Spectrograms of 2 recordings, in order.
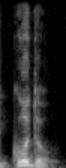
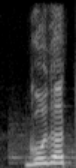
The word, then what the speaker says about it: Godot: میریم سراغ موتور بازیسازی گودو گدات نوشته میشه ولی اسمش از یه نمایشنامه اومده و تلفظ درستش گدو هستش این موتور بازیسازی برای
